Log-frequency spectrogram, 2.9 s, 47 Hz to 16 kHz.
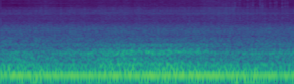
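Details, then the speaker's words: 2003 Pontiac Vibe GT 1.8L driving about 60 mph: steady low droning hum under road noise from a worn driver's side front wheel bearing; noise started after hard cornering, goes away when turning, wobbles when jacked. "I noticed the wheel bearing was starting to make noise after I did some hard cornering. I was going about 60 around a decent curve. New sound in the vibe."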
